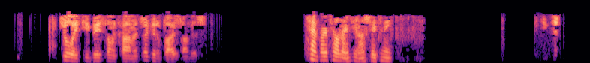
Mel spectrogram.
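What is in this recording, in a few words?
police dispatch, Scottsdale PD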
